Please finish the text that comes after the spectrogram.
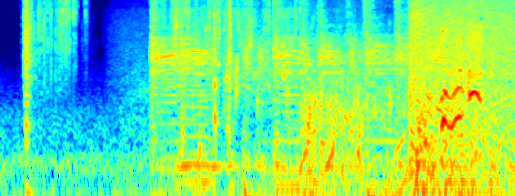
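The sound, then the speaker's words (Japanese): A short tap, then a sudden loud, sustained fizzing gush as cola erupts after candy is dropped in, foaming and sloshing steadily for several seconds. “コーラに特定のキャンディーを入れると一気に中身が吹き出される。”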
